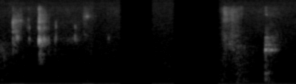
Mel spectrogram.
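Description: Near silence: faint room tone with one small click about a quarter second in.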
